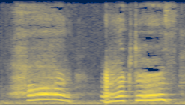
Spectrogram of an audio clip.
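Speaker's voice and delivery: high, loud fangirl squeal of hello; mock-squealed hello, drawn out; starstruck greeting. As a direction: gush it at the stage in a high voice. Playful greeting to performers onstage.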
